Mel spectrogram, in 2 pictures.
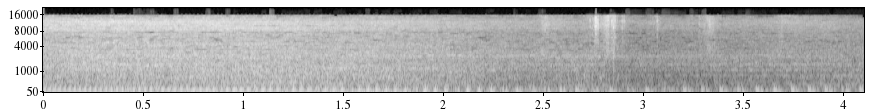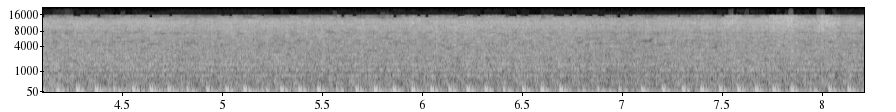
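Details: Carbureted Honda Beat scooter after replacing snapped drive belt with V-belt kit: brief rev falls back to even, steady putter of three to four beats a second, no slapping or rattle; engine smooth after repair.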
